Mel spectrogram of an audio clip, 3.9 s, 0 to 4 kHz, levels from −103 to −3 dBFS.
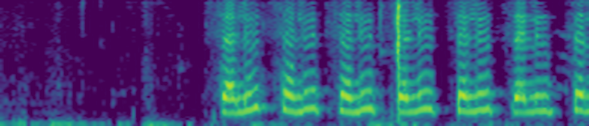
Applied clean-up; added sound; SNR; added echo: classical method spectral subtraction.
